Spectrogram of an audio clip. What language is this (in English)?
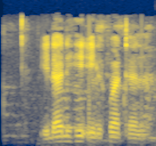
Swahili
